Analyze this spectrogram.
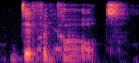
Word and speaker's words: difficult: pronunciation issue which is the L in difficult we don't say it it's silent difficult difficult difficult not cold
